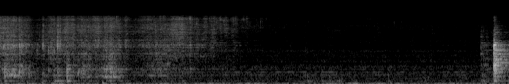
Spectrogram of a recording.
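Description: Dry noodles rustle and clatter into a metal boiling basket over a pot of salted boiling water, a dense scratchy patter that fades over a few seconds, ending with a sharp metallic clink.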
